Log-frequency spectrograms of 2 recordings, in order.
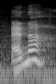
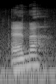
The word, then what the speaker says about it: Ena: Enna, I think it's how you say her name. Enna.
